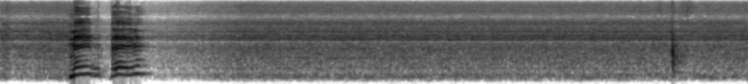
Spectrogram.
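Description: Plastic parts are set down on a metal table with a dull clunk.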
